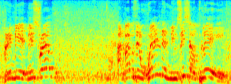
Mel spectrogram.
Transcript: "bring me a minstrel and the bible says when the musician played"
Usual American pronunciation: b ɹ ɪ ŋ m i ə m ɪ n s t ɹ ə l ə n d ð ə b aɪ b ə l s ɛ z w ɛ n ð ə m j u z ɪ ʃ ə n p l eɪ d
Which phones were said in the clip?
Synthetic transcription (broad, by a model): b ɹ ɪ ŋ m i ə m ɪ s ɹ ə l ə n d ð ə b aɪ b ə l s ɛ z w ɛ n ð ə m j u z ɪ ʃ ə n p l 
